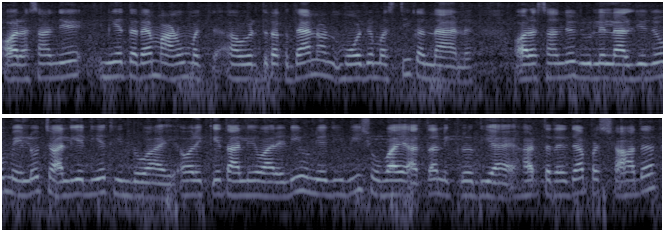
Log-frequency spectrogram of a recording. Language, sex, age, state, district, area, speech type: Sindhi, female, 45-60, Delhi, South Delhi, urban, spontaneous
